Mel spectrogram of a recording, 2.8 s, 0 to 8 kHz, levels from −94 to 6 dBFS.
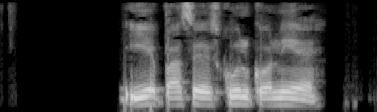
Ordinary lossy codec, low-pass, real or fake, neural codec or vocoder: MP3, 48 kbps; 7.2 kHz; real; none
